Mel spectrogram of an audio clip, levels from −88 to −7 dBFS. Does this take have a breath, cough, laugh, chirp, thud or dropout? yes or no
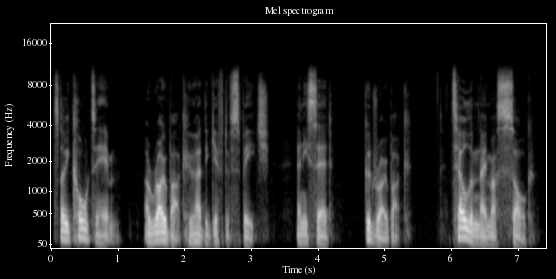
yes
